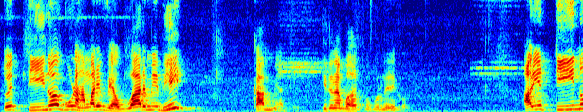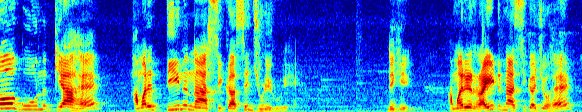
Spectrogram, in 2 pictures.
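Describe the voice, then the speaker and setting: Speaking to his class in a high, lively voice that rises and falls sharply, a yoga teacher lectures at a slightly slow pace with long pauses. He repeatedly poses questions to the students and then answers them himself, while soft music plays in the background.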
